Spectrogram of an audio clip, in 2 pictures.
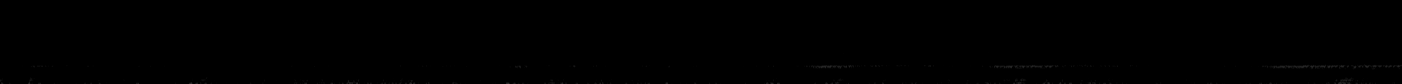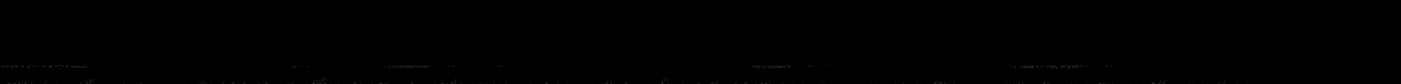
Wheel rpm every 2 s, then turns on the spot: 230, 230, 230, 230, 230, 230, 220, 210, 230, 230, 230, 230, 230, 80.
none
